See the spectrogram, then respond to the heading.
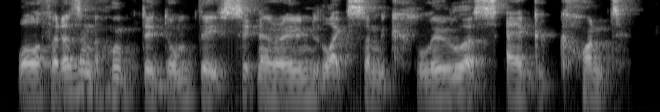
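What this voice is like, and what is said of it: Put-on Scottish accent. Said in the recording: “You do a pretty good Scottish accent for an Australian. ... That's bad for an Australian. ... That's not bad.”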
